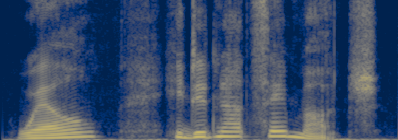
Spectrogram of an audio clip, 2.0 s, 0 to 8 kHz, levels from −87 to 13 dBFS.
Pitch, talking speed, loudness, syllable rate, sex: 195 Hz, 180 wpm, -16 LUFS, 3.8 syllables/s, female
